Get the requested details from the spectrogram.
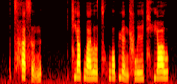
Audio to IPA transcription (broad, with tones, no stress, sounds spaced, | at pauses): t͡sʰ ä˥˩ s ə̰˨˩˦ n | t͡ɕ j ä˥ p w ä˧˥ l ɤ˧˥ t͡sʰ w ɔ˧˥ p ɥ ɛ̰˨˩ n ʂ w e˥ ɪ̯ t͡ɕʰ j ɑ˥ ʊ̯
